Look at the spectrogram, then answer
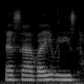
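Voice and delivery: a hint of dreamy infatuation; lovestruck gushing. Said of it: "I was like".

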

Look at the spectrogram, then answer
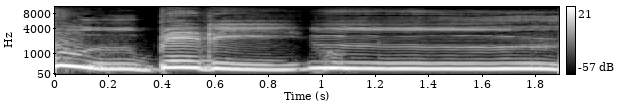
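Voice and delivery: put-on character voice with drawn-out oohs; classic TV character impression. Showing friends another old impression, drawn-out catchphrase voice. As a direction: do a well-worn catchphrase in caricature. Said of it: "there was the other one".

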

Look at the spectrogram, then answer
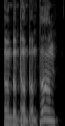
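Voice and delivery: punchy rising booms; imitating the group laughing, boom by boom; mock laughter beats.

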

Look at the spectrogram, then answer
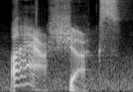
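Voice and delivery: aw-shucks cowboy voice; grinning modesty. A narrator's reading. Pegasus brushes off her caution, grinning. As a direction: say it through a grin. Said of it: "still grinning".

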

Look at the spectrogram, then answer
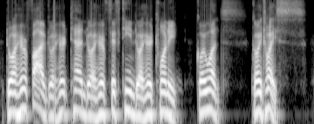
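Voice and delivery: quick rising auctioneer call. Acted. Auctioneer calling bids.

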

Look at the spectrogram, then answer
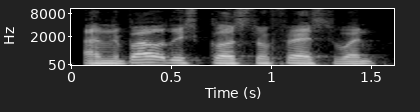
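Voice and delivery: ordinary delivery

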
